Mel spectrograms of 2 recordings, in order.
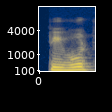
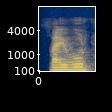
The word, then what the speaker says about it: pivot: तो देखिए इसे अलग-अलग कंट्री में अलग-अलग तरीके से प्रोनाउंस किया जाता है। जैसे कि अमेरिकन एसेंट में इसे पीवोट टेबल बोलते हैं। तो ब्रिटिश एसेंट में इसे पाइवोट टेबल बोलते हैं।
